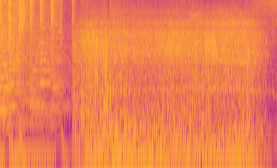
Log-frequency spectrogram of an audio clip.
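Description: Background music plays for about the first second, then gives way to loud wind rush and engine noise from a moving motorcycle, with heavy low buffeting on the microphone, which cuts off abruptly just before the end.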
